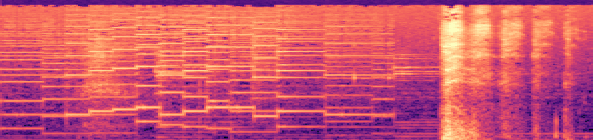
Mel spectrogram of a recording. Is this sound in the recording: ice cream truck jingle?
yes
